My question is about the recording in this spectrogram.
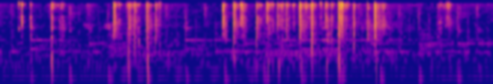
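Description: Typing on a computer keyboard: irregular runs of sharp keystrokes, with short pauses between runs, as text is entered into form fields.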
